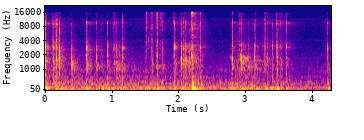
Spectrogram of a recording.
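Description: Faint keystrokes on a computer keyboard as a terminal command is typed: an irregular run of light clicks.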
